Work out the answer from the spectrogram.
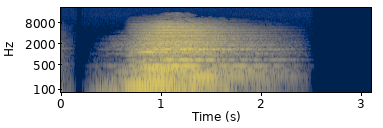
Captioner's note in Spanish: Sonido Xbox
